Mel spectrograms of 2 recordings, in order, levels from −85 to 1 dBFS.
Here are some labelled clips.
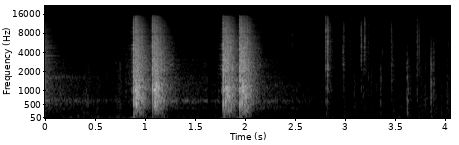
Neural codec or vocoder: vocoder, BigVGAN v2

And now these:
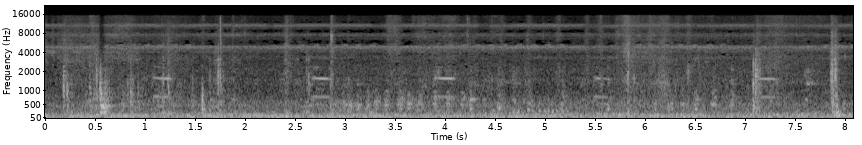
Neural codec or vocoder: none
